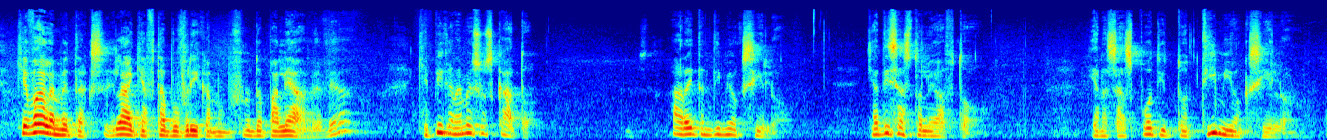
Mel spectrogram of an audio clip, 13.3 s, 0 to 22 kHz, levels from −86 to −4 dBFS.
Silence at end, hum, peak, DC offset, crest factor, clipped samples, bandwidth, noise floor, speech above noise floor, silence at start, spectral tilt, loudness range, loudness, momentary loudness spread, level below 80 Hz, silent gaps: 0.35 s; none; 0 dBFS; under 0.1%; 20 dB; under 0.1%; 17 kHz; -55 dBFS; 36 dB; 0 s; -5.5 dB/octave; 7 LU; -20 LUFS; 16 LU; -66 dBFS; none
